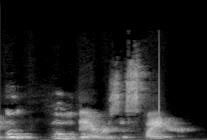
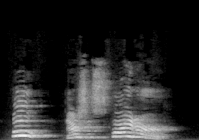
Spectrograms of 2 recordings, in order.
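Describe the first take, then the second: First: Said in the usual way. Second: High, loud startled cry; scared, raised pitch. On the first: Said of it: "I have a pretty mellow pitch". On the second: Shown as a demonstration. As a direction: cry out in fright, voice leaping up. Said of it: "My voice raises a few octaves".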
